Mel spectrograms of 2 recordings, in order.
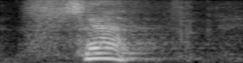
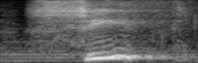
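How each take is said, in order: First: The vowel is a short 'e' sound. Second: The vowel is a long 'ee' sound. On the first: The speaker calls it right. "it rhymes with Beth" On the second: The speaker calls it wrong. "they'd get to my name and they'd go"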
